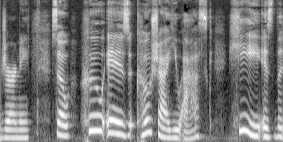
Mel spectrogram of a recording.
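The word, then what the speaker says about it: Koschei: an idea it's kosai I looked it up it says that it's pronounced kosai all right we're embarking on another pronunciation Journey so who is kosi you ask he is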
